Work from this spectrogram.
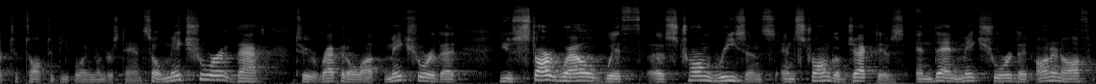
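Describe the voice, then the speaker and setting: A young Italian man answering viewer questions in a casual monologue, pausing and restarting often as he thinks aloud. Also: medium pitch, fairly bright tone. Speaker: language learning video host.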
